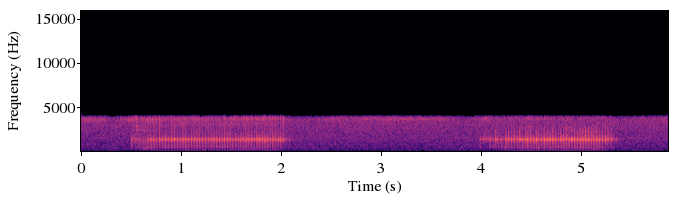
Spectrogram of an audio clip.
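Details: Adult woman (a mother) snoring while asleep: two long, buzzing, rattly breath sounds separated by a quiet pause.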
